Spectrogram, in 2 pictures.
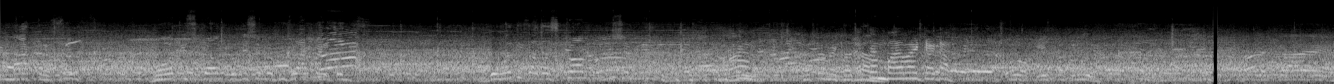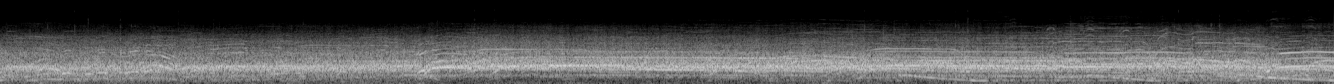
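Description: A large stadium crowd roars and cheers loudly.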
